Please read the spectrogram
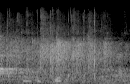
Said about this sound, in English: thank you for clapping at my stupidity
